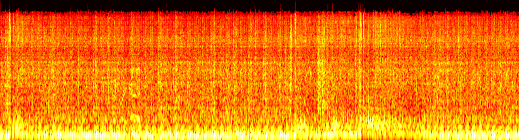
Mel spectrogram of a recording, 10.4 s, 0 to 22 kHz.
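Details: Honda CB 750 running again, with carbs fed from an IV bottle for tuning and no carb leaks: a steady, even four-cylinder burble holds a constant idle with no misses or knocks, running normally.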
